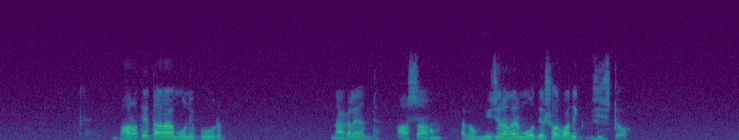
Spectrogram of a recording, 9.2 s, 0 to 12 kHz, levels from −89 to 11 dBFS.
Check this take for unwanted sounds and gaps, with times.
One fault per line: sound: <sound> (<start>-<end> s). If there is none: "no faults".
no faults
